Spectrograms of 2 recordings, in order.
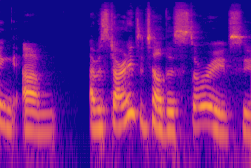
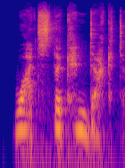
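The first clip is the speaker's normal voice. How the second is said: put-on mutter under breath, much slower; 4 dB quieter than usual. Retelling what the woman next to her at rehearsal said, imitating someone muttering under breath. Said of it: "under her breath".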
